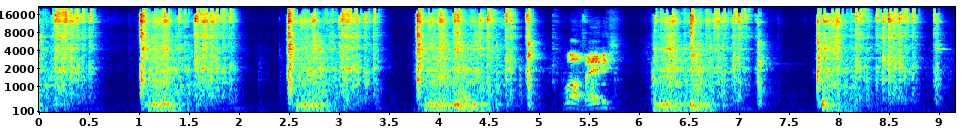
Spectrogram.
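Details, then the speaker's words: McCulloch MC49 chainsaw running a substitute 090 carburetor, first start in over 40 years after rebuild, plug just retightened: six short pull-start bursts, sputters but never catches; hard starting, acting flooded, owner suspects too much fuel. "acting like she's kind of flooded reset gotta figure out what's going on here"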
